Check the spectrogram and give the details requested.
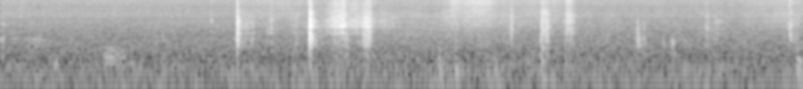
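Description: Faint close-up eating sounds: a mouthful of smoothie bowl being chewed, with a few sharp wet mouth clicks and ticks, the loudest about two seconds in.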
